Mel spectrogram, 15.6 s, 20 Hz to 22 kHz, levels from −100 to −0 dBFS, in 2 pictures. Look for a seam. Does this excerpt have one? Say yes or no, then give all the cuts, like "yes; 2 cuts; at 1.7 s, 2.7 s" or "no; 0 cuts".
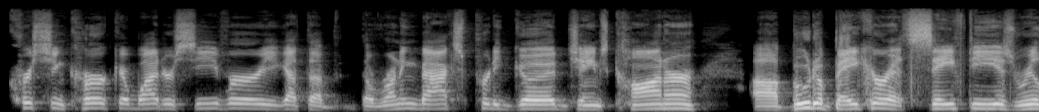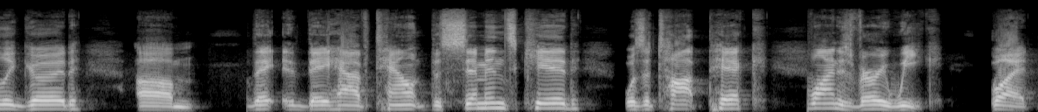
yes; 2 cuts; at 9.6 s, 13.9 s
